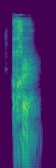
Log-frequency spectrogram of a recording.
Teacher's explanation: You don't pronounce the S at the end. It's just très.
